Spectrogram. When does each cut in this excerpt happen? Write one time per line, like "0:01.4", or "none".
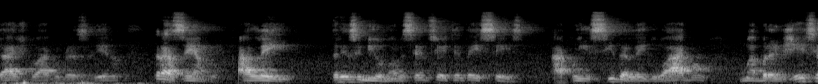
0:02.4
